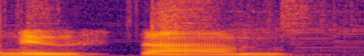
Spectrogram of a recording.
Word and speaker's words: Newsome: At I am Kim Newsome, and my last name is spelled N-E-W-S-O-M-E.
